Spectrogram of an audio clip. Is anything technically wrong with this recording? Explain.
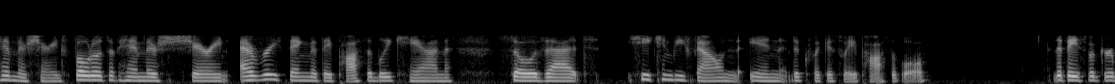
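No, nothing is technically wrong with this audio; the speech comes through the G.711 telephone coding as expected, with its usual cut-off around 3.8 kHz.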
